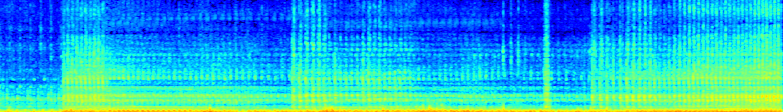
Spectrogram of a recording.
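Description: A small tractor engine chugs loudly close by.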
